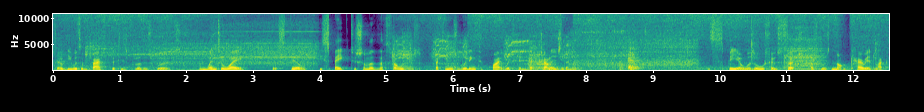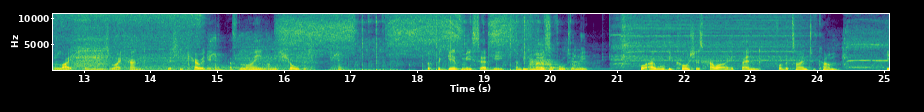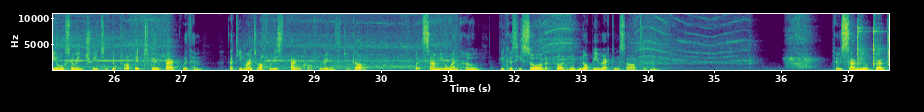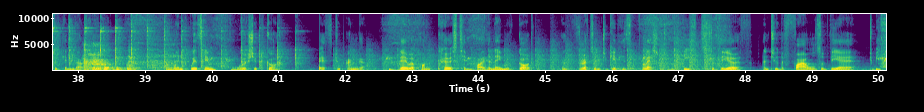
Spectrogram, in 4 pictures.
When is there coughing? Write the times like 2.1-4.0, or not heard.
7.1-8.8, 19.6-20.7, 38.0-39.5.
